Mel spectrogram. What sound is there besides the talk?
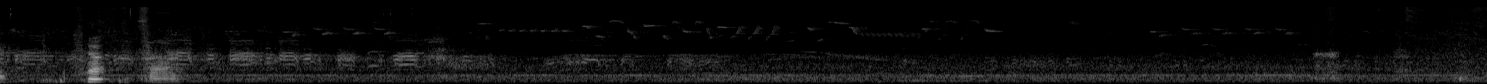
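geese honking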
